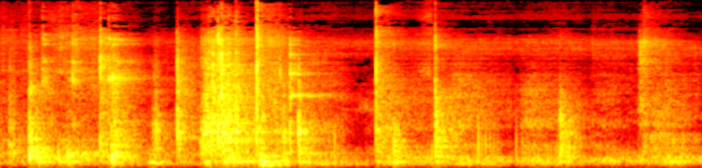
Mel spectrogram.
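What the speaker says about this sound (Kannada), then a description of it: "ಈಗ ಈ ಕಡೆ ಒಂದು ಕುಕ್ಕರ್ ಇಟ್ಕೊಂಡು" Pressure cooker set down and handled on a home stove, with metallic clanks, knocks and clinks of pots and utensils at close range, irregular and moderately loud.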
